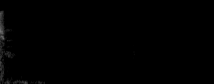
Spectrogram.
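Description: Near silence with a few faint, quick clicks about a second and a half in, from the presenter's computer as the slide is advanced to the next one.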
